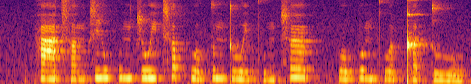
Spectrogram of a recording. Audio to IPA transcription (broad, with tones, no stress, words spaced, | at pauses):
pʰaː˨t͡sʰɐ˨˧ŋt͡siː˧w kʷɐ˧ŋt͡suː˧jt͡sʰɐ˥p̚kʷɐ˨˥w t̪ʊ˧ŋt̪uː˨jkʷʰɐ˨˧ŋt͡sʰœː˥p̚ | po˨˧wpʊ˨ŋkʷʰœː˨p̚kʰɐ˨t̚ t̪uː˨˩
